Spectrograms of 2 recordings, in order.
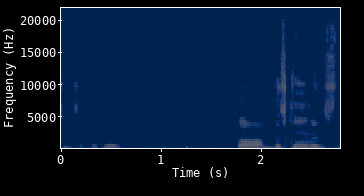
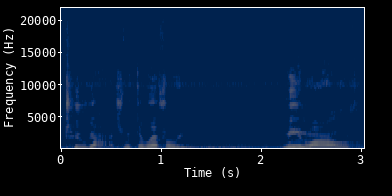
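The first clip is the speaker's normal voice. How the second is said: ordinary talk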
